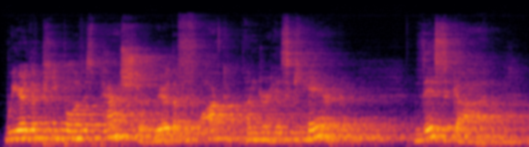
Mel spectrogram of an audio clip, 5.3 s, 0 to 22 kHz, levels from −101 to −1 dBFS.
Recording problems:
room echo; noticeable; dies away in 1.4 s
off-mic speech; somewhat distant

